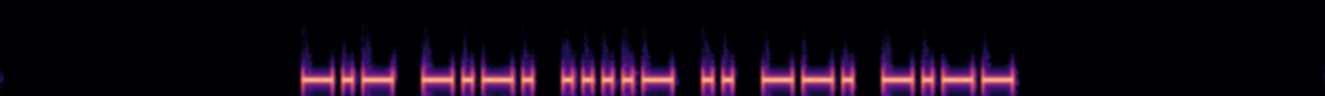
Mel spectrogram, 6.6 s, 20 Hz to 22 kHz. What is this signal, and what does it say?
Morse code, heard as a keyed tone, about 23 wpm, 700 Hz. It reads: KC4IGY
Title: Speed Racing - USA Call Signs 20wpm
